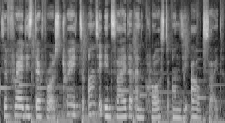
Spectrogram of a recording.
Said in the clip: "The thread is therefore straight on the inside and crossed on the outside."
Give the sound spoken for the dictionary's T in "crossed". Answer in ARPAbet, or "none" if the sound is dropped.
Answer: T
